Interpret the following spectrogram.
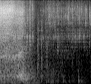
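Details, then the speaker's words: Off-grid washing machine on solar power filling on cold well water: steady rushing and splashing into the drum, no knocking or hammering; normal fill. "Starting to fill, and we'll see how it does."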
